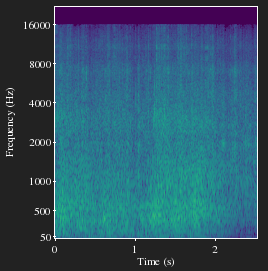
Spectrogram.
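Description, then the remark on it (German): Steady heavy rain with a deep rumbling roar of thunder rolling through an April thunderstorm, loud and continuous without any voices. “Und nun auch noch Gewitter.”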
